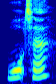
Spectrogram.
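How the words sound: It is said in a British accent. "I'm going to do British"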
